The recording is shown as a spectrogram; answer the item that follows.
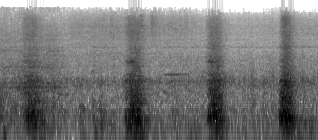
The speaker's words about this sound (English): There is no invention of the mind and hand of man that is as fascinating as the external machinery and the rhythmic sound of a steam locomotive.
